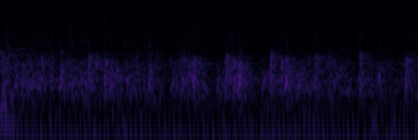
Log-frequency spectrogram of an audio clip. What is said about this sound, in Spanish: Dale otro fuerte aplauso a Cristo.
